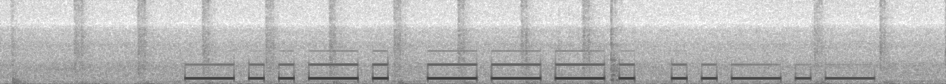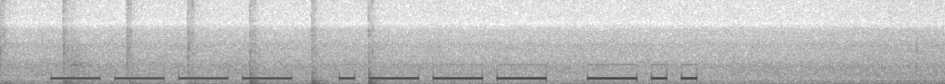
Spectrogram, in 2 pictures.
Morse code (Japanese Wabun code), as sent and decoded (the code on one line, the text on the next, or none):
-..-. ---. ..-.- / ---- .--- -..
モソミ コヲホ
